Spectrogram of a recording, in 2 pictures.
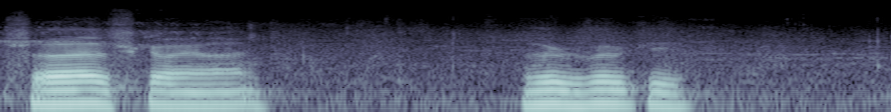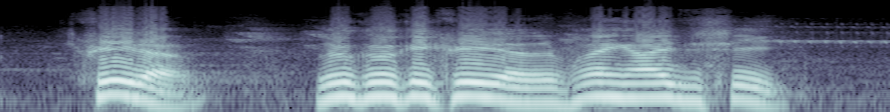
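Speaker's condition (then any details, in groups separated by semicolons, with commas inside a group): Deafness; relies on audience feedback for volume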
